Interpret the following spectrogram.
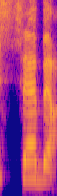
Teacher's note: با پہ کلکلا ہوگا، با پہ آواز کو ہلانا ہے ، کیونکہ با کتبن جدن کا حرف ہے، کتبن جدن ایک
